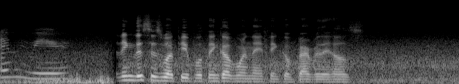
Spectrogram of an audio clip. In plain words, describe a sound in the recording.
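A young woman talks close to the microphone.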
